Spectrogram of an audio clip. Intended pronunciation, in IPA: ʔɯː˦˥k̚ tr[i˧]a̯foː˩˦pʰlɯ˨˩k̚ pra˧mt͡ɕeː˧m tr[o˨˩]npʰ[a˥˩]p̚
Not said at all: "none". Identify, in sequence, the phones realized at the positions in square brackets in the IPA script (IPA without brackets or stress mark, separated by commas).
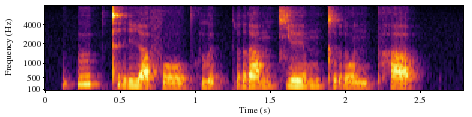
i˨˩, o˨˩, a˨˩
